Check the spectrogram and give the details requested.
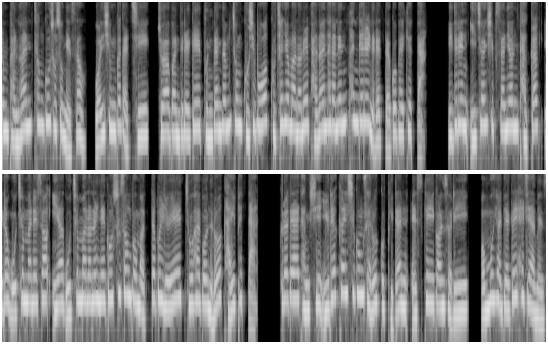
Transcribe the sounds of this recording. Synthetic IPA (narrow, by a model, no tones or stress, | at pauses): ɯmpanɦwant͡ɕʰʌŋɡusʰosʰoŋe̞sʰʌ | wʌnɕʰimɡwaɡat͡ɕʰit͡ɕuabʌndɯɾe̞ɡe̞pundaŋɡɯmt͡ɕʰoŋkuɕʰibowʌk̚k͈ut͡ɕʰʌɲʌnmanʌnɯɭpanwanɦaɾanɯnpʰanɡeɾɯɭneɾjʌt̚t͈aɡopaɭkʰjʌt̚t͈a | idɯɾɯnit͡ɕʰʌnɕʰip̚s͈aɲʌnkak͈aɡiɾʌɡot͡ɕʰʌnmane̞sʰʌʔijaɡot͡ɕʰʌnmanʌnɯɭne̞ɡosʰusʰʌŋbomʌt̚t͈ʌbɯʎːue̞t͡ɕoɦabʌnɯɾokaipʰe̞t̚t͈a̰ | kɯɾʌdataŋɕʰijuɾjʌkʰanɕʰiɡoŋsʰaɾok͈upʰidanesʰɯ̥kʰe̞iɡʌnsʰʌɾi | ʌmːuçjʌbjaɡɯɭhe̞d͡ʑiɦamjʌnsʰʌ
